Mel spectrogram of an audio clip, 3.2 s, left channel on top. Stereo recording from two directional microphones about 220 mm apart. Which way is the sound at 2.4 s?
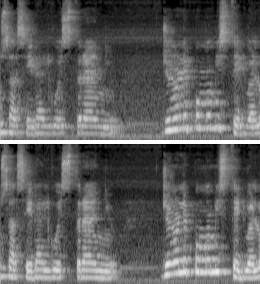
45° right (ahead or behind).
